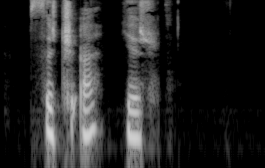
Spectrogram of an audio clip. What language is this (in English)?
Adyghe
